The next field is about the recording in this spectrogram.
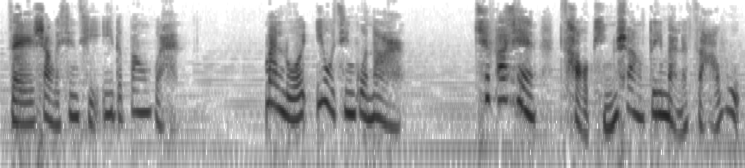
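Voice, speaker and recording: A woman narrating a Chinese radio detective drama in a measured, suspenseful storytelling style. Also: a little high, big pitch swings, sharp tone, husky, full character voice. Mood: suspenseful narration. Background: faint music.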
